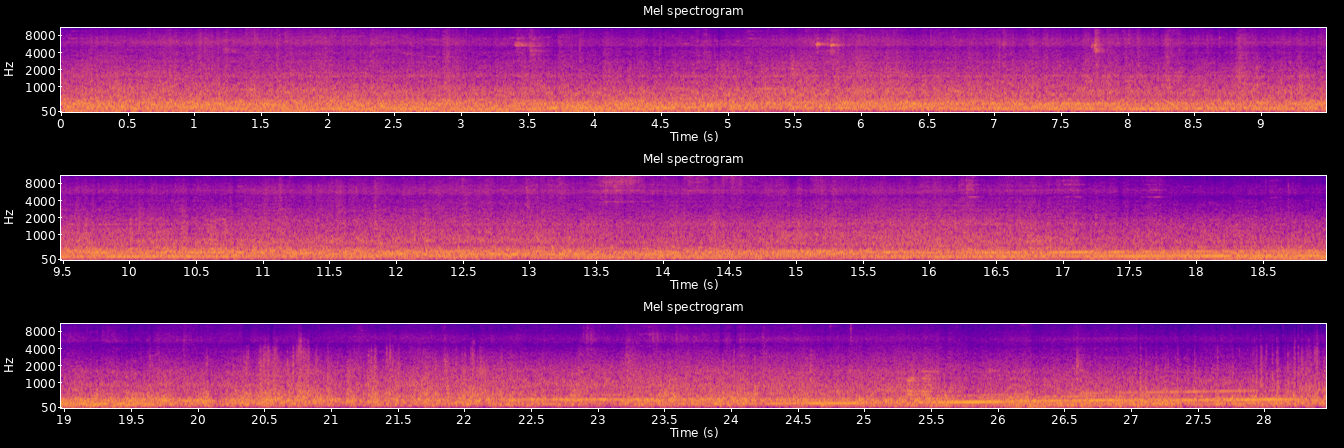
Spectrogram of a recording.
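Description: Tram running on its rails: a steady rumble of wheels on track, with a motor hum that rises in pitch as the tram picks up speed, most clearly in the last several seconds.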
